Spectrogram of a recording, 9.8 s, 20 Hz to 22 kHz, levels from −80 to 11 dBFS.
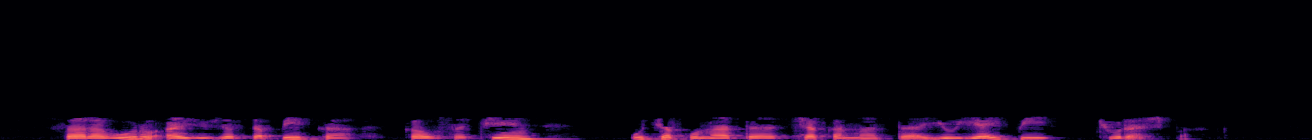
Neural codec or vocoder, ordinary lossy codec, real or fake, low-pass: none; MP3, 16 kbps; real; 3.6 kHz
